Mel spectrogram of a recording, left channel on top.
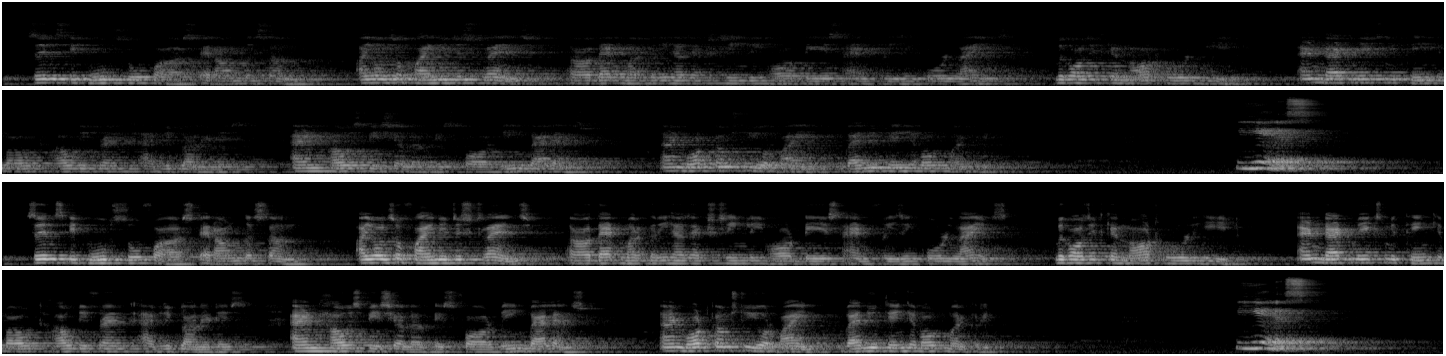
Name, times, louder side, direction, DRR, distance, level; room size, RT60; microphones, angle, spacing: voice 1, 0.3-3.0 3.5-5.3 5.6-10.0 10.5-12.3 13.0-16.9 17.3-20.3 21.0-24.3, right 5 dB, 65° right, 0.4 m, -31 dB
voice 2, 26.8-27.4, right 1 dB, 85° right, 1.4 m, -29 dB
6.7 x 4.5 x 4.8 m
head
